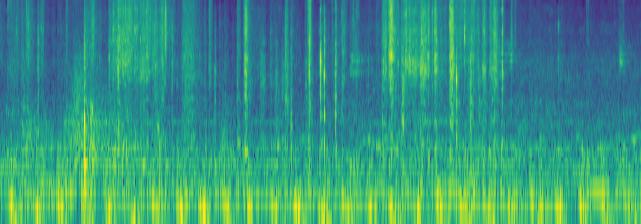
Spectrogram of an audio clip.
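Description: Crinkling and crackling of foil and paper wrappers being handled, as a foil-wrapped chocolate is unwrapped, dense for about four seconds and then dying away near the end.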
